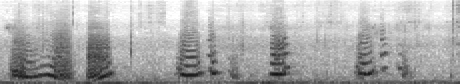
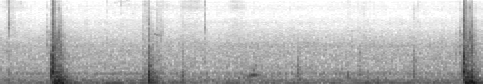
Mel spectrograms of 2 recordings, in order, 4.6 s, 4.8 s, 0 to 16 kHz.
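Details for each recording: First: VW Gol G5 car door, the side with the louder noise, before grease is applied. Five or six loud rising-and-falling creaks, about one a second, as the door swings: door hinge squeak. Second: VW Gol G5 car door after greasing and lubricating the hinge and door parts to cure a loud noise; door swings open and shuts with clean solid thumps, no squeak or creak, normal door operation.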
